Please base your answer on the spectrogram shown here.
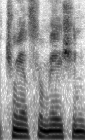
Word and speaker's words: Trance4mation: Well, it's spelled transformation, TRANCE, the number four, MATION. So it's like you're going into a trance formation.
